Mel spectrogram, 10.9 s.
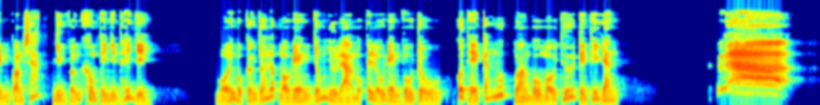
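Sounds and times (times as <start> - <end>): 
speech: 0.0 - 2.1, 2.9 - 8.3
man's agonized scream: 9.5 - 10.8.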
